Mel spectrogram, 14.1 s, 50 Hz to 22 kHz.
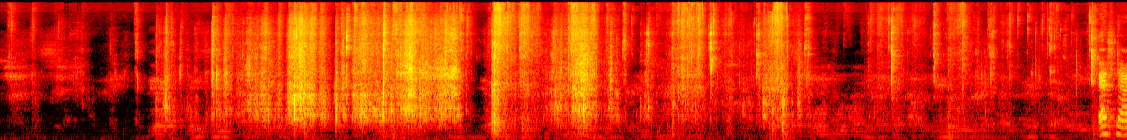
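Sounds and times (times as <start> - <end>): crunching chewing of crispy food: 0.0 - 13.7.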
